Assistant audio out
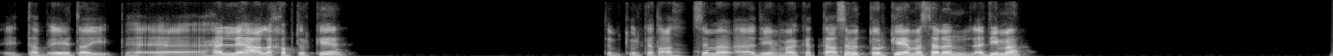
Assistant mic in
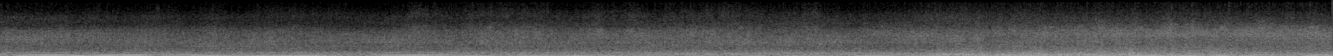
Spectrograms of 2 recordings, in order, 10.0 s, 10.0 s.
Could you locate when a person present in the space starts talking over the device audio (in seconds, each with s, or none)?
none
